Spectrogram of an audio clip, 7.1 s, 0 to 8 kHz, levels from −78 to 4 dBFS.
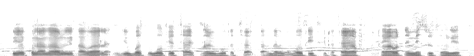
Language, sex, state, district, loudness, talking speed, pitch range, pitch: Hindi, male, Bihar, Araria, -36 LUFS, 200 wpm, 110-120 Hz, 115 Hz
